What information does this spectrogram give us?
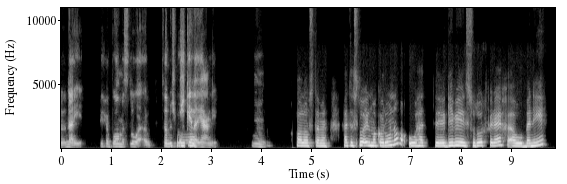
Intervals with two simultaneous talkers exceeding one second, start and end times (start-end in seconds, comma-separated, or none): none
